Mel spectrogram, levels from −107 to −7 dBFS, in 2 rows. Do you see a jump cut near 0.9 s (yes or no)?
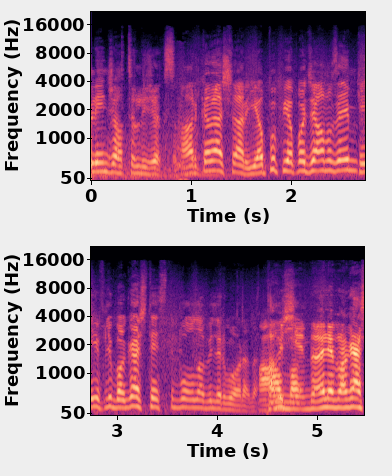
yes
